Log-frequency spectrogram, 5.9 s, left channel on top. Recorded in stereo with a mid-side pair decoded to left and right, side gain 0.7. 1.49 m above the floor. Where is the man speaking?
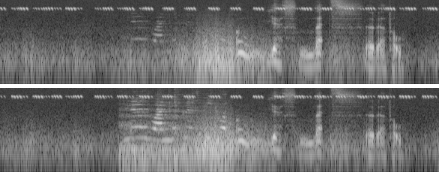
20° left.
